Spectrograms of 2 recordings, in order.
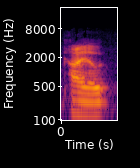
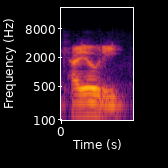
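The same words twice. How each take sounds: First: It is said the way country speakers say it. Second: It is said the way city speakers say it. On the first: "people from the country say coyote" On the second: "people from the city say coyote"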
